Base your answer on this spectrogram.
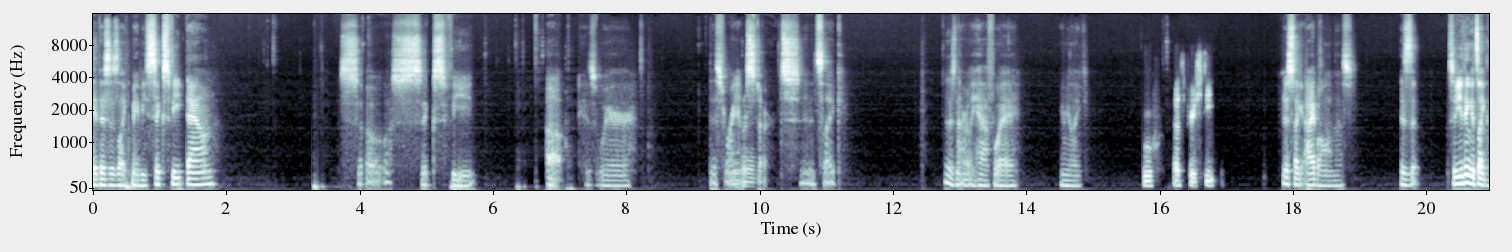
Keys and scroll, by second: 3.3 l, 5.3 6, 6.3 ', 6.6 Return.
